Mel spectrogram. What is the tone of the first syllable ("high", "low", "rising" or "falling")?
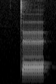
high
